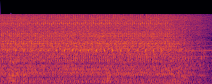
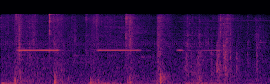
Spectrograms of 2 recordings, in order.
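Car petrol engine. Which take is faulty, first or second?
second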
